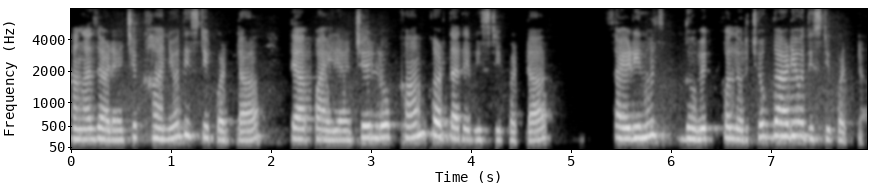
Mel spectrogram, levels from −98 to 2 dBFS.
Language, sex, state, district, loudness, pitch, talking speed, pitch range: Konkani, female, Goa, North and South Goa, -18 LUFS, 230 Hz, 145 wpm, 205-255 Hz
